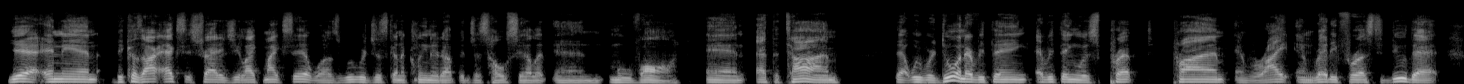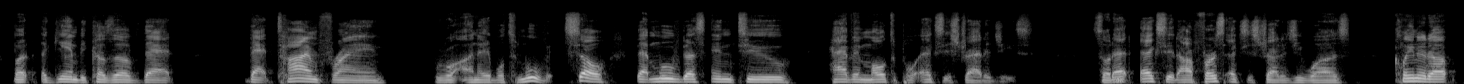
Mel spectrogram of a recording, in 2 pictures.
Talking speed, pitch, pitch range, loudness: 170 wpm, 110 Hz, 100-115 Hz, -26 LUFS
